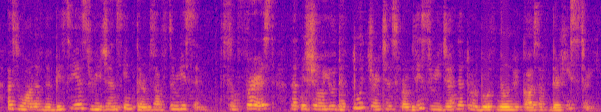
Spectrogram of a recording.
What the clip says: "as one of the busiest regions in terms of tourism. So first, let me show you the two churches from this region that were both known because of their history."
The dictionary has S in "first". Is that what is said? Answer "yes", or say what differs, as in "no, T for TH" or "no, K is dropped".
yes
